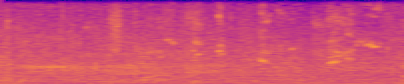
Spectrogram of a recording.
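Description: Background music with steady held notes over the sound of an arena basketball game: crowd noise and court sounds.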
